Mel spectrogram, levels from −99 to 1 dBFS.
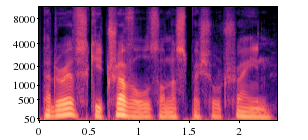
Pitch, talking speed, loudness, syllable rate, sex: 95 Hz, 150 wpm, -20 LUFS, 4.8 syllables/s, male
